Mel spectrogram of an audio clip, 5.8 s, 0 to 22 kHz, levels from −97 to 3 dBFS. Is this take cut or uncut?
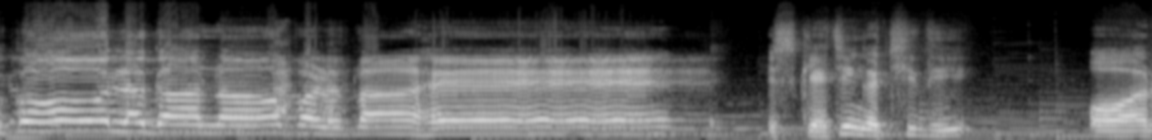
cut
